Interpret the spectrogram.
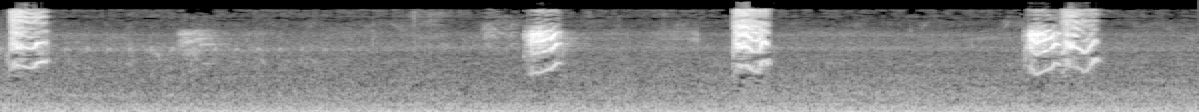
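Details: Female double-collared seedeater calls to get males singing: four brief, bright chirps with a downward-sliding lower note, the last one doubled, separated by about one-second pauses over light hiss.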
